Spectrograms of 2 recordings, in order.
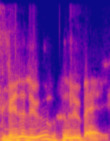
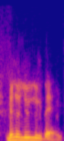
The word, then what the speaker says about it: Villers-le-Bel: Villers-le-Bel. Okay. Wonderful. Villers-le-Bel. Yeah, I'll send it to you. Yeah, Villers-le-Bel. And it won't look anything like it's spelled.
